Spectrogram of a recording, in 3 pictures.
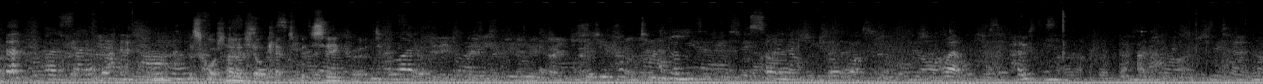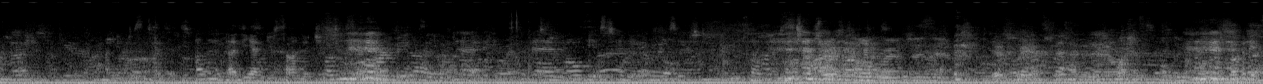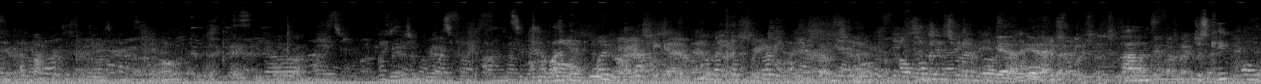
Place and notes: Art Gallery on the Atlantic Ocean - Voices
Voices heard during an art event in the gallery of a liner during an Atlantic crossing.. MixPre 3, 2 x Beyer Lavaliers.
